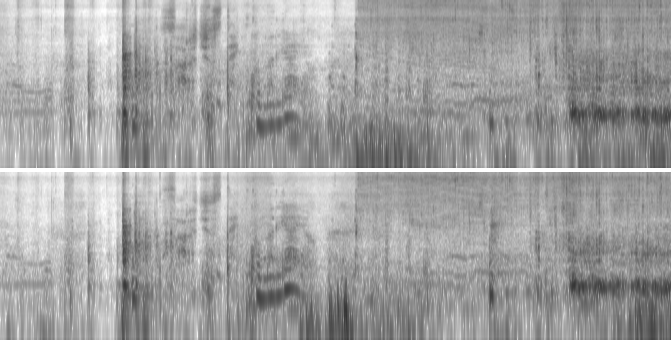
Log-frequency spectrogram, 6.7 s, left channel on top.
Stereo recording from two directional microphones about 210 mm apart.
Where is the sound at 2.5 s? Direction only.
25° right (ahead or behind).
